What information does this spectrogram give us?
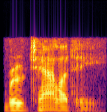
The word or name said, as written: brutality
